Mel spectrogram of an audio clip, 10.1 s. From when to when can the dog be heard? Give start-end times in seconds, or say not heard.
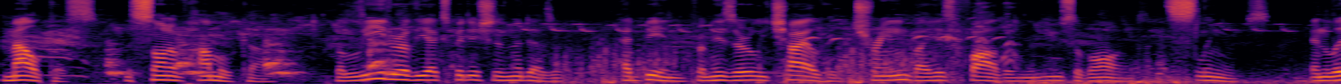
0.8-3.4, 6.0-8.0.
